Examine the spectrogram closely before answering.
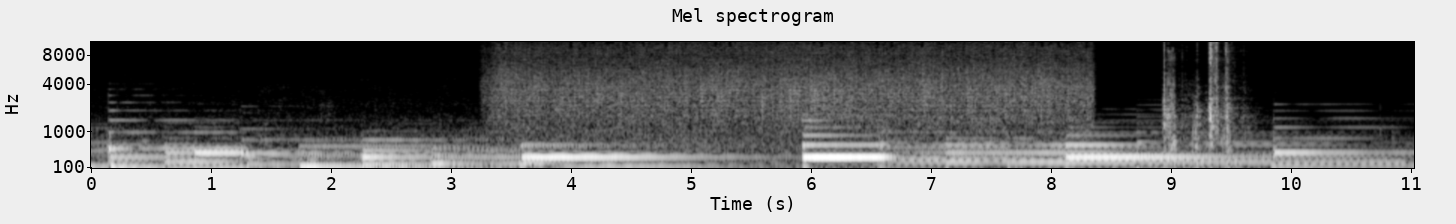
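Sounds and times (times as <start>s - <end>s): background music: 0.0s - 11.0s
fountain water splashing: 3.2s - 8.4s.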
